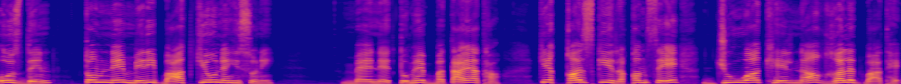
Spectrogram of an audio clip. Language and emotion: Urdu, angry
